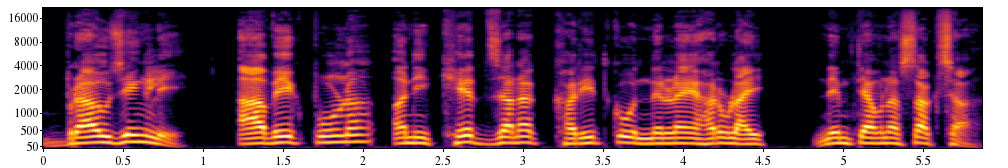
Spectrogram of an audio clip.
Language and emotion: Nepali, neutral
